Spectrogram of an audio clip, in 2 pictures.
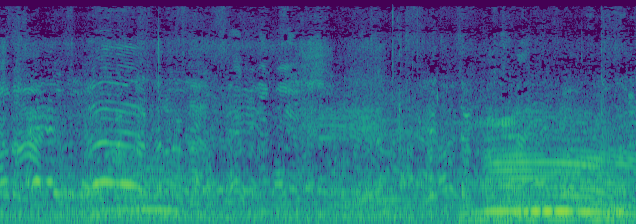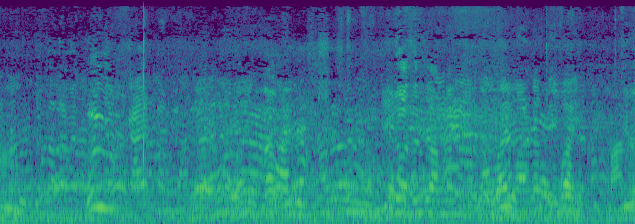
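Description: Sahiwal cows and calves at Raniganj cattle market in Dinajpur, where one drawn-out moo rises midway over steady crowd chatter and people talking close by.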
